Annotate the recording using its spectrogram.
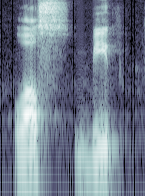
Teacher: صاد کو موٹا ادا کریں گے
